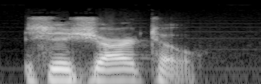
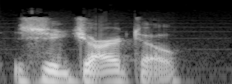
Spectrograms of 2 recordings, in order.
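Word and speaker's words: Szijjártó: Hungary's foreign minister, and forgive me for my effort at pronunciation, Zsigarto, S-Z-I-J-J-A-R-T-O, Zsigarto, said, "We stand with President Trump.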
